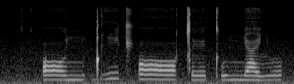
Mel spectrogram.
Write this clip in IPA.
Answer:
t͡sʼɔːɲʊɡ͡ǃi t͡ʃʼɔːǀɪː tʼuɲaʎʊ

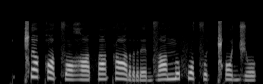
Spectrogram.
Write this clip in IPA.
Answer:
ǁe˦ qɔ˨t͡sɔ˨ʁɑ˨θɑ˧ kɑ˦˨re˨d͡zɑ˦ nʊ˦fɔ˧t͡sʊ˨ǁɔ˧ d͡ʒʊ˧

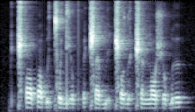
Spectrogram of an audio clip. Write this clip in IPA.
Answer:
ǁʰɔpɔɓɨǀu dʲopʰʏǁɛ biǁodɵǁʏ ŋɔʃʊɓɨ

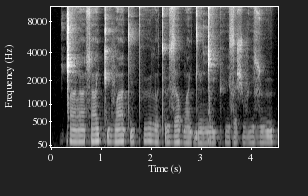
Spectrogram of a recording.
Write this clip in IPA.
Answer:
ǁãlãɬãj kʼivã tʼipʰʉ lɵtʼʉzɐ bãjdʲẽ ŋ͡ǀʉjpʰizɐʃvi ɮʉ

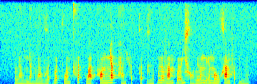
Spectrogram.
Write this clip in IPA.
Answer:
la̤˨˩wɲa̤˨˩ŋ la̤˨˩wɣə˨˩t̚və˦˥t̚ kwə˧˩m t̪ʰə˦˥t̚hwa˨˩t̚ hɔ˧nɲa˦˥t̚ ha̤˨˩jhə˨˩t̚ kə˨˩t̚ɣɨ̤˨˩ə̯ ɓɨ˧ə̯va˨˦m ɓə̰ː˧˥jxɔ̤˨˩lɨ˨˦ə̯ ŋḛ˧˥mo˧w xa˧ŋfə˨˩p̚mɨ̤˨˩ə̯

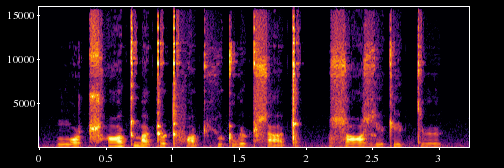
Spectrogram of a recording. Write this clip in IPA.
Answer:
ŋɔʈ͡ʂʰɑʈmaʈ ʊʈfɑʈ çuʈwʏʈɬaʈ | ɮɑɮiʈ ɾiʈtʏ

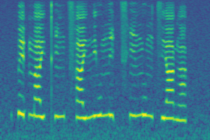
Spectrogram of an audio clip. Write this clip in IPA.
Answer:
pe˦ʔma˧j t̪ʰĩ˧ŋt͡sʰa˧jn̪ju˦ n̪i˦ʔt͡sʰĩ˦ n̪u˥˧ŋ t͡sja˦ɡã˨k̚

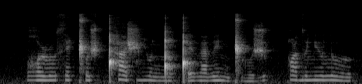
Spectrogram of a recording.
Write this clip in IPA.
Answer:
ʁoɭosɛ ǁoʃǃʰaʃ ʎʊŋ͡ǃoǃʼɛ ðaðenɡ͡ǁoʒ | qodʊlʲo lʊ

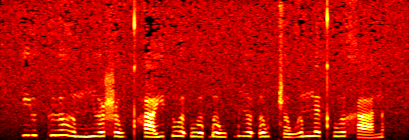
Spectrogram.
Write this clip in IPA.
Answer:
jɨ˧˥kɨ˧˥ə̯ ɣə˨˩mɲɨ˨˩˦ə̯ʂə˨˩w t̪ʰa˨˩˦j ɗu˧˥ə̯ʔu˨˩ə̯ɓə˨˩w ɓi˧ə̯ʔə˧w cə˨˩w ɣə˧mŋɛ˧t̪ʰu˧˥ə̯ xa˨˩˦n

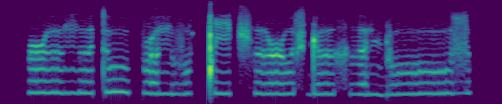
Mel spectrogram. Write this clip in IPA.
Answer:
ɹɯːŋɯːtuːp ɭonvuǃit͡ʃʰɯ ɹusɖɯːxðɯnɖuːz

